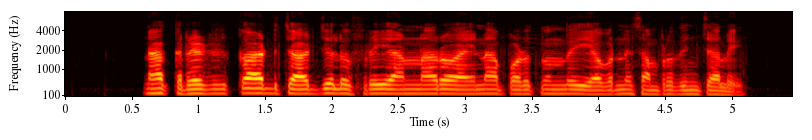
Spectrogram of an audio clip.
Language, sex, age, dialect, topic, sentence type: Telugu, male, 18-24, Utterandhra, banking, question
